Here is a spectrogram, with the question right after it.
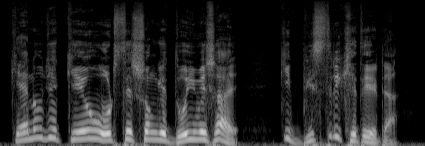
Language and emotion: Bengali, disgusted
